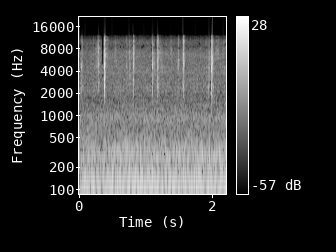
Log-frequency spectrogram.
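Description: Steady road noise of a car being driven, a continuous low rumble that stays even throughout with no voices.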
